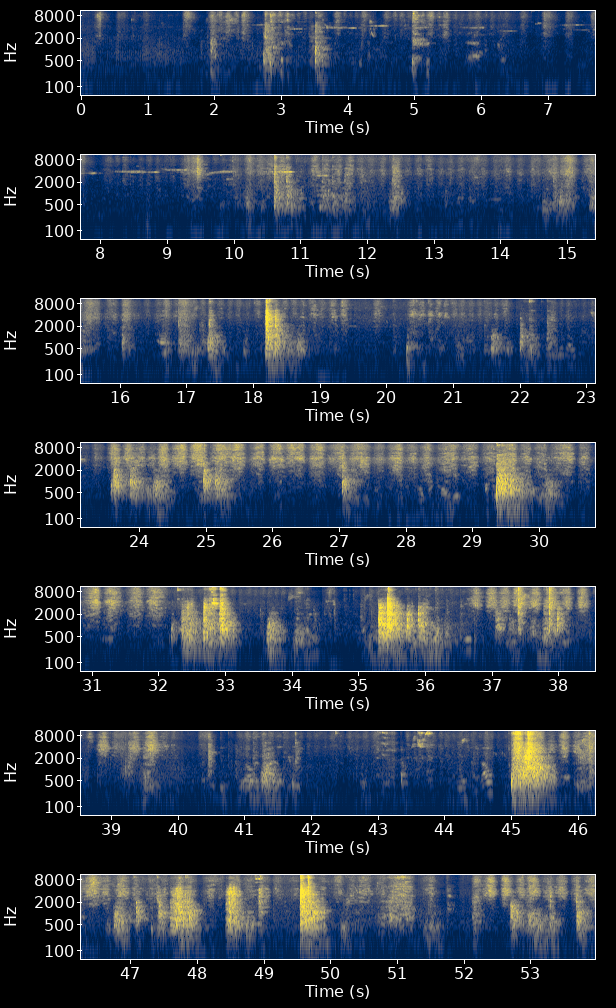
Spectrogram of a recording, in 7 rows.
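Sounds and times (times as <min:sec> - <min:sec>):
wood scraping and rubbing: 0:09.1 - 0:53.9
wood being rasped by hand: 0:09.2 - 0:53.9.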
